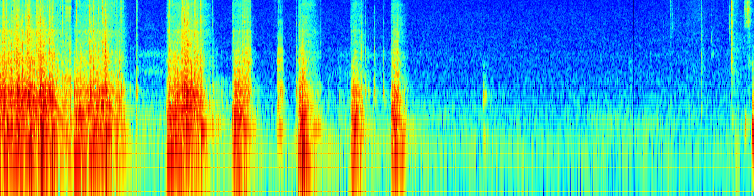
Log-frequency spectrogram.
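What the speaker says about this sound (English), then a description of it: "stitch all the way along to meet the stitches here" A sewing machine stitches a fabric casing in several short bursts, with quick whirring runs and pauses between them, then falls quiet apart from faint handling sounds.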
